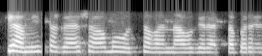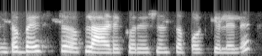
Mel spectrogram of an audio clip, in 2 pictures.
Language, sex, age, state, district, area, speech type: Marathi, female, 45-60, Maharashtra, Pune, urban, conversation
